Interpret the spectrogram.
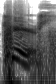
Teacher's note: Pronunciation, it's flat, one syllable, cheers. Cheers ya. Jadi R-nya hilang, cheers ya.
